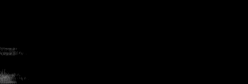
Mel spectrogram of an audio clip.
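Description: Near silence, with two faint short clicks about half a second in, just after a spoken word trails off.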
